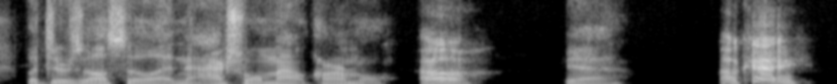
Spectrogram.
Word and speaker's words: Carmel: there's also an actual Mount Carmel oh yeah okay it's not Mount Caramel though but is is the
